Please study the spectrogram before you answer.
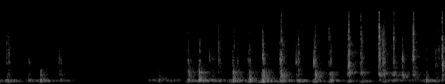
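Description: Long nails tap the keys of a hollow black plastic desktop calculator, sometimes with two index fingers and sometimes with all fingers. A few quiet, clicky taps with a low hollow thud give way to a short silence, then a faster, irregular run of sharper, brighter key clicks.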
